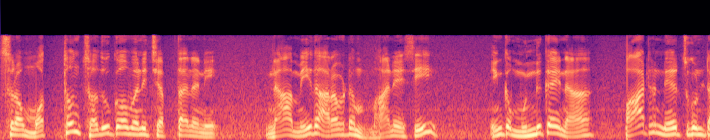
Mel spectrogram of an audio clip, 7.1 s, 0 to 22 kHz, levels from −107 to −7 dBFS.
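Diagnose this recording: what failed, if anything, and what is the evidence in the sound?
Gain pumping, throughout the clip: the level swings around 10 dB. The likely cause is microphone gain set far too high, so a fast limiter clamps each peak and squashes the dynamics.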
